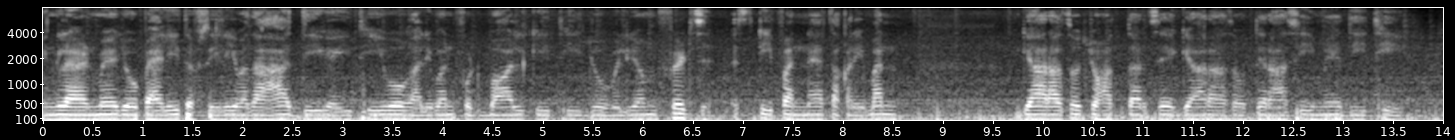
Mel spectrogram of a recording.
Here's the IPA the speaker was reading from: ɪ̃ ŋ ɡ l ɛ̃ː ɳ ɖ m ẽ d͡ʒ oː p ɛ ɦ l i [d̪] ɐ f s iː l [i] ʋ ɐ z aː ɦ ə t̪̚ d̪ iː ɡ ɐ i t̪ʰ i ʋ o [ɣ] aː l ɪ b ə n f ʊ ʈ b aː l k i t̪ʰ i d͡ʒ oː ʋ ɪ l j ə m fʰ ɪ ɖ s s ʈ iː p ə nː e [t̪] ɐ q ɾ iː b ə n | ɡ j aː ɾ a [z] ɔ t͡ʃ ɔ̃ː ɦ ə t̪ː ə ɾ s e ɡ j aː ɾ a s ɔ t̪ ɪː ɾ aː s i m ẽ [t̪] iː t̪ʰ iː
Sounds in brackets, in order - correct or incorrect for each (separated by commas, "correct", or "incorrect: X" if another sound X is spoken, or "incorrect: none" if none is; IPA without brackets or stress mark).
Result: incorrect: t̪, correct, correct, correct, incorrect: s, incorrect: d̪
